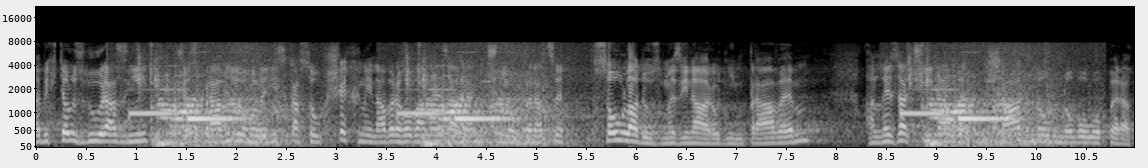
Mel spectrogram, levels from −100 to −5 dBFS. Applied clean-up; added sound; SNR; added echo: none; Sliding door / Doorbell; -5 dB; none.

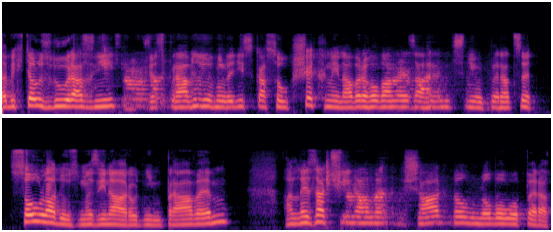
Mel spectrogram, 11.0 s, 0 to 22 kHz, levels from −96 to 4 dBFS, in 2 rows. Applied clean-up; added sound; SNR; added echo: neural mask model DeepFilterNet 3.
